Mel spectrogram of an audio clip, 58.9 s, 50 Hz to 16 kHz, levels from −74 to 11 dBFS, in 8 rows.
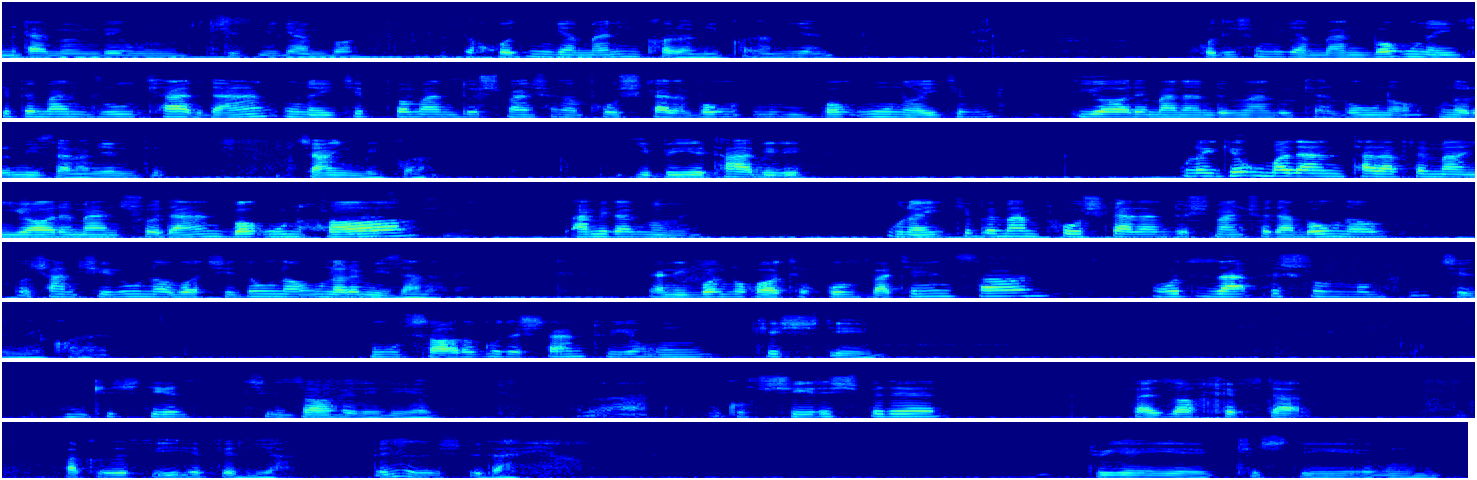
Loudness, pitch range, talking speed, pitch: -41 LUFS, 120-155 Hz, 120 wpm, 135 Hz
